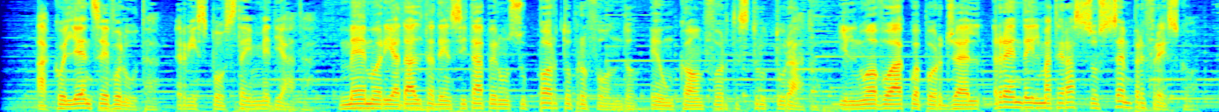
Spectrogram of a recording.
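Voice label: Italian, male, corporate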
